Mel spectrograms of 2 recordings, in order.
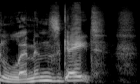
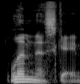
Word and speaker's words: Lemnis Gate: So did you say Lemons Gate? It's spelled ELEMNIS. MNIS. Man, is that how you would have said that? Lemons Gate? Lemnis Gate.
